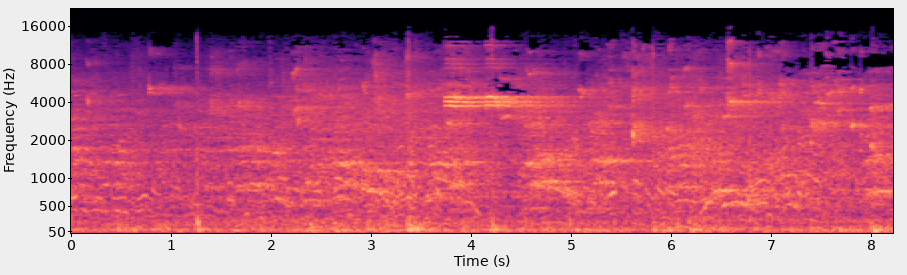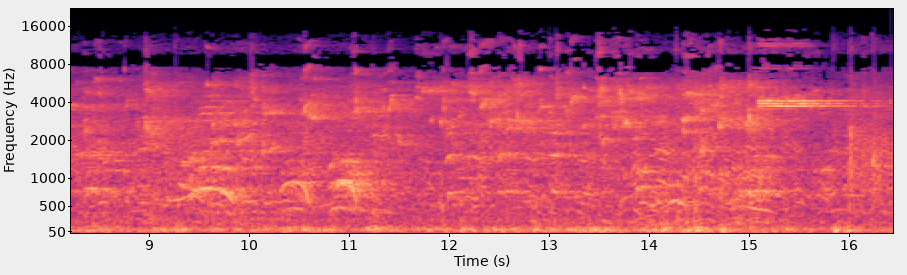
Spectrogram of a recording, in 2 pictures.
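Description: A basketball bouncing on a hardwood gym floor amid spectators' chatter in a large gym. Two short shrill blasts of a referee's whistle sound, about four seconds in and again near the end.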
